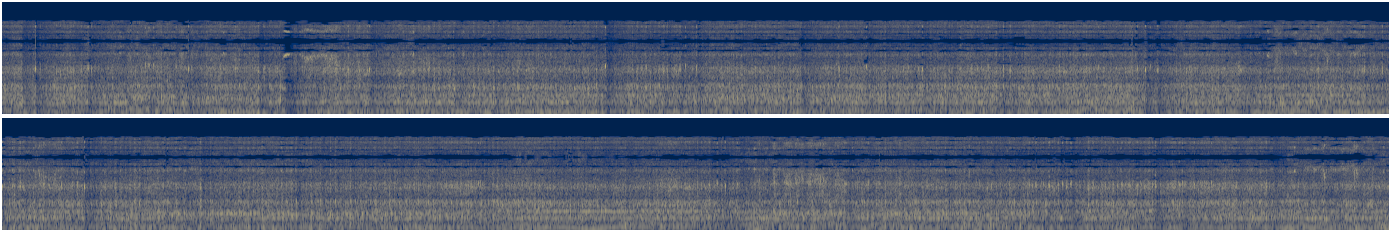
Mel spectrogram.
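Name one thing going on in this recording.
A go-kart engine buzzes loudly up close, revving as it speeds around an indoor track.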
